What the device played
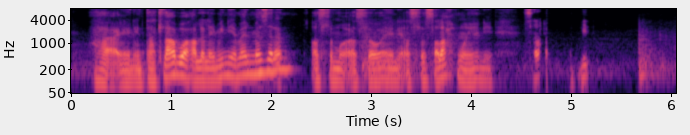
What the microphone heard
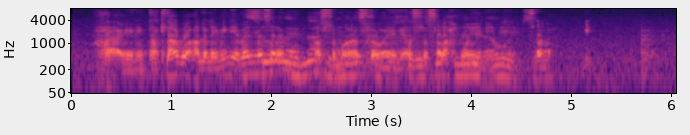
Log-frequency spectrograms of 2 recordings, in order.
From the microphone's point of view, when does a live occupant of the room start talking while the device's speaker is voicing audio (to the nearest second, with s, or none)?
1 s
